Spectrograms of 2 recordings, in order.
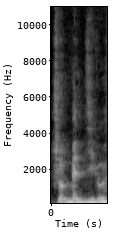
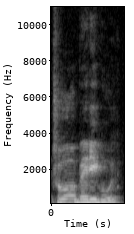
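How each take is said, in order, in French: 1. Elle est enchaînée avec des sons de style japonais. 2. Chaque mot est prononcé séparément et simplement. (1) "Les Japonais ont un accent en anglais horrible" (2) "ils voulaient dire Cho very good"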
